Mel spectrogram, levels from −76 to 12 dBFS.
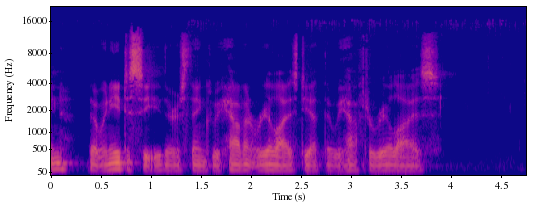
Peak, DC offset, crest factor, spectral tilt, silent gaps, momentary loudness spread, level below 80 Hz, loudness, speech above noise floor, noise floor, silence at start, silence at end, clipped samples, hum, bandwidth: -6 dBFS; under 0.1%; 24 dB; -3 dB/octave; none; 13 LU; -56 dBFS; -29 LUFS; 28 dB; -58 dBFS; 0 s; 0.25 s; under 0.1%; none; 17 kHz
